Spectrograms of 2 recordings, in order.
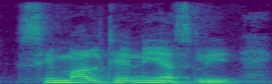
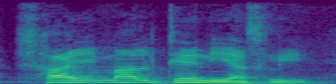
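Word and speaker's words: simultaneously: আর তাহলে অ্যাট the same time মানে একই সময়ে, যার মানে হচ্ছে সিমালটেনিয়াসলি, কিন্তু সঠিক উচ্চারণ হচ্ছে সাইমালটেনিয়াসলি। সাইমালটেনিয়াসলি হচ্ছে সঠিক উচ্চারণ।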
